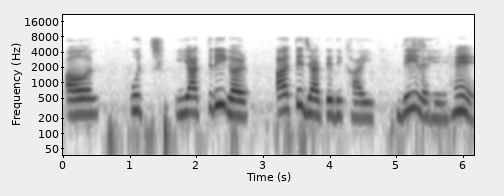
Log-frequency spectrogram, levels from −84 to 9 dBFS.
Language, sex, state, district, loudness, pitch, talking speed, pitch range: Hindi, female, Bihar, West Champaran, -17 LUFS, 240 Hz, 85 wpm, 225-275 Hz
